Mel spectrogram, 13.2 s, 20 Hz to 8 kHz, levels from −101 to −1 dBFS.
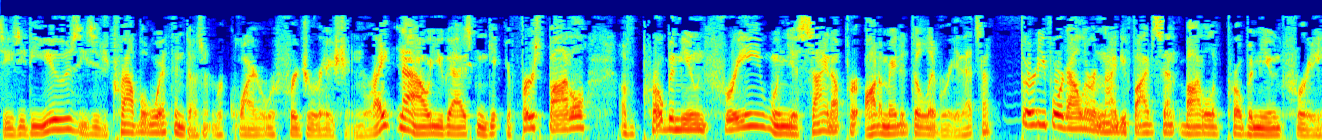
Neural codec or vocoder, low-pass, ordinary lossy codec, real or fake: none; 7.2 kHz; MP3, 24 kbps; real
